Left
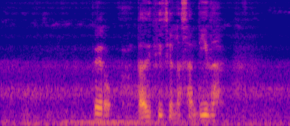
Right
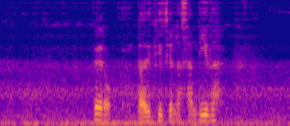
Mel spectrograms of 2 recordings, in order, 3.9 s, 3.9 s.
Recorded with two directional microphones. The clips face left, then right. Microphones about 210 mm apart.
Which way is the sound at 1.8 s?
15° right (ahead or behind).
